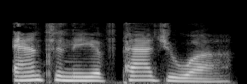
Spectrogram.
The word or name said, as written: Anthony of Padua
